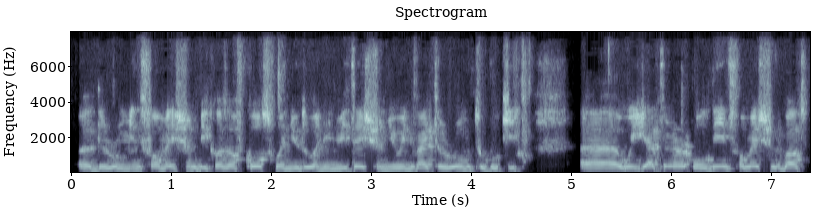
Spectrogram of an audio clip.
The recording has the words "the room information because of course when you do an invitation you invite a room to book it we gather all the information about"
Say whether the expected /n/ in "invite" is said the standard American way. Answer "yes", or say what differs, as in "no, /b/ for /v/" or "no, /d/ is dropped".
yes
